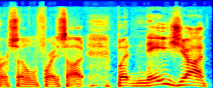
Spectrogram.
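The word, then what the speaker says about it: Ne Zha: But Neja 2. Neja? What's Neja 1? It's spelled N-E space Z-H-A.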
